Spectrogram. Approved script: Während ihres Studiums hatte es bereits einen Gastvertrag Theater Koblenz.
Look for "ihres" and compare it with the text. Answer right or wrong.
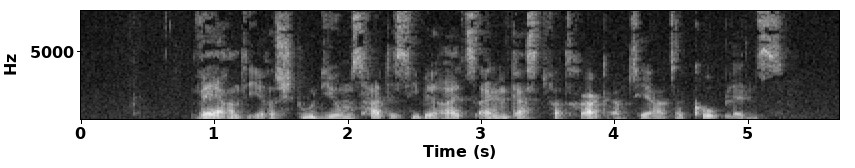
right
